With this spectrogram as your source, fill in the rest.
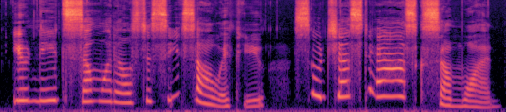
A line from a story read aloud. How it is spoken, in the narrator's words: Gracie begins to giggle and she says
